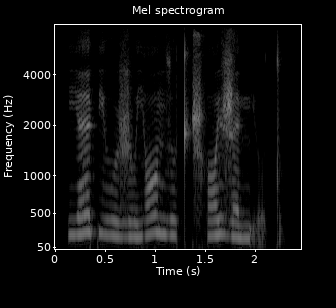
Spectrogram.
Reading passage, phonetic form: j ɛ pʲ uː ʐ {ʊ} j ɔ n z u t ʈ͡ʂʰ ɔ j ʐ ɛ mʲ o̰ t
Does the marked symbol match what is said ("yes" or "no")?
no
